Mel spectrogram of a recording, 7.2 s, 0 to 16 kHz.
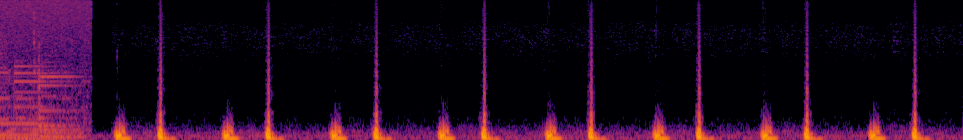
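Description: Regular lub-dub heart sounds at about 74 beats a minute, with the second sound splitting on inspiration: physiological splitting of S2, a normal finding.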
